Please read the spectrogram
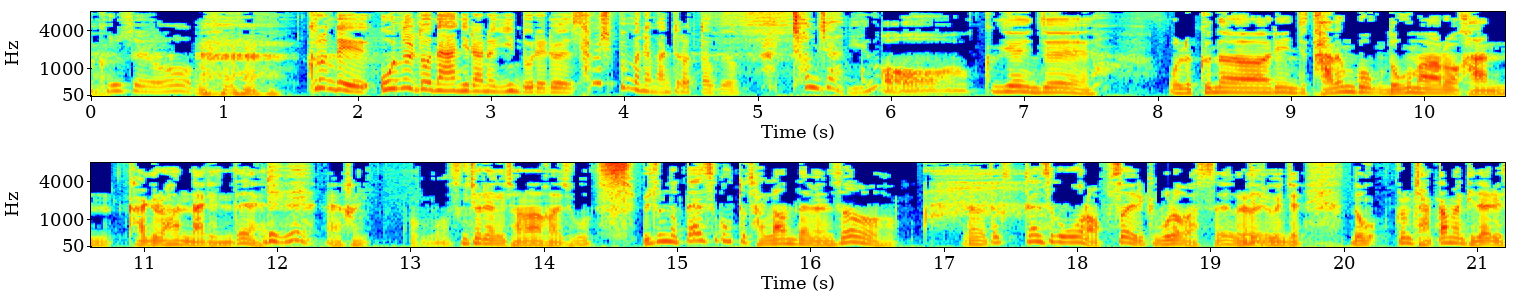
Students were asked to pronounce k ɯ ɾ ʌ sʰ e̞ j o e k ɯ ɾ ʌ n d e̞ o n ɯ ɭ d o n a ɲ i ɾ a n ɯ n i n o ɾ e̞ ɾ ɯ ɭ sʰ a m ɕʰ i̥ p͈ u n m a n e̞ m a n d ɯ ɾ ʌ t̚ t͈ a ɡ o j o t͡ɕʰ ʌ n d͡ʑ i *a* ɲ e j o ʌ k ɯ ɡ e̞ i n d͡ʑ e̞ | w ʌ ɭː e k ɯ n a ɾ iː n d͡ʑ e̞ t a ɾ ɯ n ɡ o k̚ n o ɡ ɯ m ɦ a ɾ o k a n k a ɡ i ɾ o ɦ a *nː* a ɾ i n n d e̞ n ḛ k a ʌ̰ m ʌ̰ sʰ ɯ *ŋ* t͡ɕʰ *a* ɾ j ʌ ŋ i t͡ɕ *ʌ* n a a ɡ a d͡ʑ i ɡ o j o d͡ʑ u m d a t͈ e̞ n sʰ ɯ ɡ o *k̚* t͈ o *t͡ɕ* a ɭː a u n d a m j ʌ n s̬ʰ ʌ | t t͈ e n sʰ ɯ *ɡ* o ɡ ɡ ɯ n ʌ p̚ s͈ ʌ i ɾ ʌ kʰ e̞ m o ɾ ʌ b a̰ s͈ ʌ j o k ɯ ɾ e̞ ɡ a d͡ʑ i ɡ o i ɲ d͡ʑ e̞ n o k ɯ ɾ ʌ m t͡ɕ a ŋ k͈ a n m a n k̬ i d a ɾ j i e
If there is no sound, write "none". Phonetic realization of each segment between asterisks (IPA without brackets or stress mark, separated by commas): a, nː, ŋ, ʌ, ʌ, k̚, t͡ɕ, ɡ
